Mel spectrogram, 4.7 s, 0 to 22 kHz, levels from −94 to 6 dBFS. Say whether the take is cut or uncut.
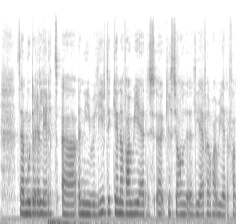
uncut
